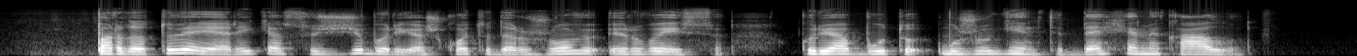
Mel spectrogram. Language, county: Lithuanian, Panevėžys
